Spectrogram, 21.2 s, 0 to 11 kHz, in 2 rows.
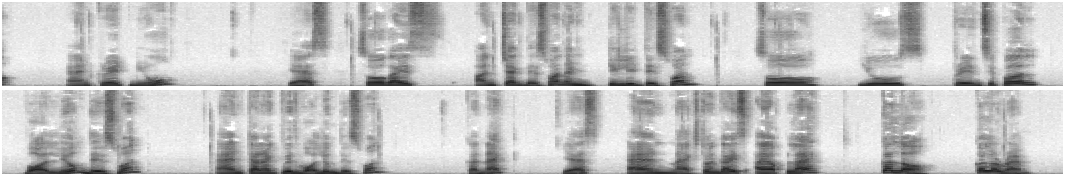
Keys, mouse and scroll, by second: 1.0 click, 1.8-2.5 middle drag, 2.5-3.5 scroll up 4, 5.7-6.7 drag, 6.7 Delete, 11.9 click, 15.1 click.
